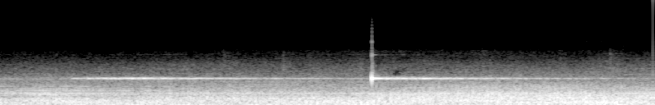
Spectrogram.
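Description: Submarine sonar sound effect over a low underwater rumble: a steady high tone comes in about a second in, then a sharp sonar ping strikes about five seconds in and its tone rings on.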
